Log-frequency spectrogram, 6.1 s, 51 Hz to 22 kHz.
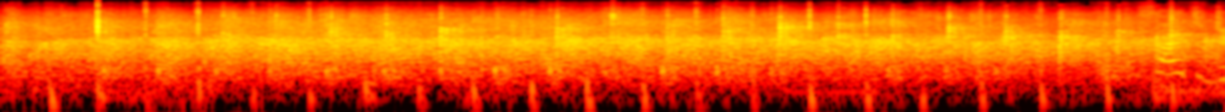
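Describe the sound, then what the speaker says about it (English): Audience applause for panelists at the CHIL 2025 conference, a steady dense patter of many hands clapping throughout, fairly near, with a faint voice murmuring underneath. "let's give our panelists a round of applause."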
